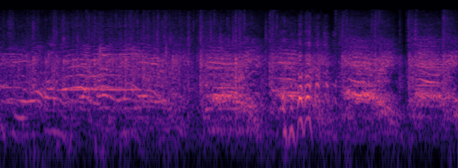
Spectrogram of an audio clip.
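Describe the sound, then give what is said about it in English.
An audience cheers and applauds a comedian at a live comedy show, with loud, sustained clapping and whoops and voices shouting over the noise. “Give it up for Gareth Reynolds!”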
